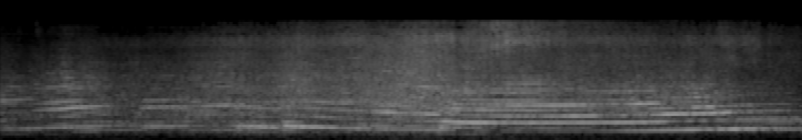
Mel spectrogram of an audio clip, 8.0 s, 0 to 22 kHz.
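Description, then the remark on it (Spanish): The engine of the Alpine Formula 1 race car of Fernando Alonso and Esteban Ocon screams loudly, its high-pitched whine rising and dropping repeatedly through gear shifts and throttle changes for several seconds, with no voices. “Pero bueno, como es nuestro motor, uno de nuestros motores, pues así suena el Alpine de Fernando Alonso y Esteban Ocon.”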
